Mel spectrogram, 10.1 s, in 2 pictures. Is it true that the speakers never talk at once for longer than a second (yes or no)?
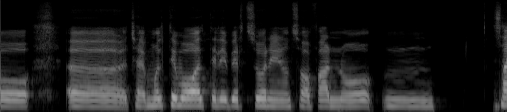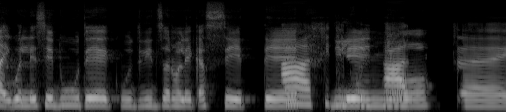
no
